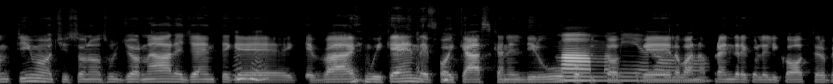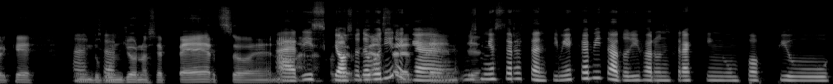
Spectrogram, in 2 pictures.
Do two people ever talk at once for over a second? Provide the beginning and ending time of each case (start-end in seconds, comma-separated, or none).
5.5-7.1, 11.0-13.2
